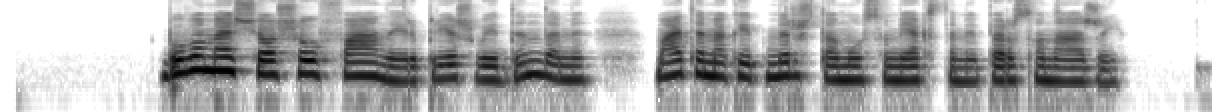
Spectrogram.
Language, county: Lithuanian, Vilnius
